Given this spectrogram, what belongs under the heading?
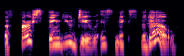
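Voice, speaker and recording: A man voicing a bossy, idle baker father in a picture book, giving orders in a drawn-out way. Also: high-pitched, wildly swooping pitch, breathy edge, pitched above the performer's own voice, exaggerated voice. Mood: instructing. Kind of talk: children's picture-book character voice. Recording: dull, roomy home recording.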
